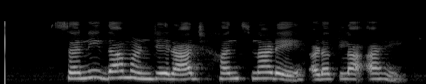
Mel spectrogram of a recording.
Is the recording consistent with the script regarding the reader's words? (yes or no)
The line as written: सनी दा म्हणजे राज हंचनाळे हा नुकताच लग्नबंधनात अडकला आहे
no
